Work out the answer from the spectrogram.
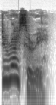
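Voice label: "derisory", English, British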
